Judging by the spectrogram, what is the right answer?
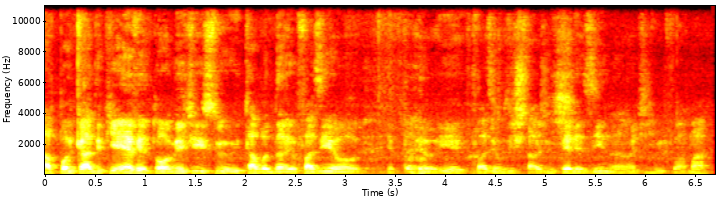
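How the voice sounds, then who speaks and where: A man's voice with big swings in loudness and audible room echo. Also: moderate pace. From Brazil, Maranhão. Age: 70s. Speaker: psychiatrist. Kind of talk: interview. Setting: radio studio.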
